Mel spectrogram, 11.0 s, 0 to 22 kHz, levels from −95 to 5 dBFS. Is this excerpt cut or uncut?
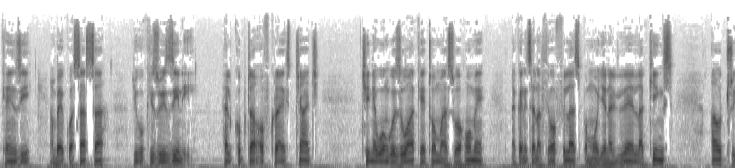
uncut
